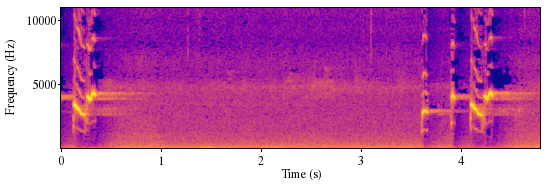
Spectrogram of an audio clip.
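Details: A black-crested bulbul among forest trees sings a quick warbled, whistled phrase, pauses about three seconds, then repeats it with a couple of lead-in notes.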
